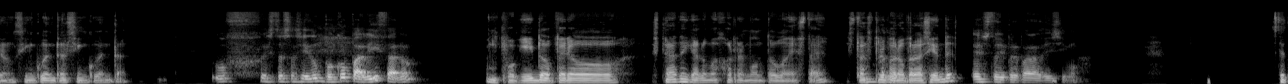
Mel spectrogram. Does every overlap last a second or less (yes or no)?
yes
